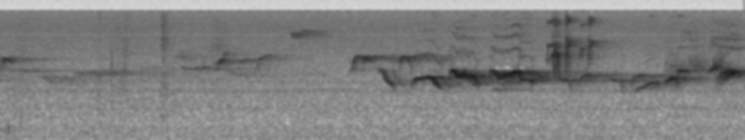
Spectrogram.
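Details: Urban common blackbird in early morning, soft distant whistles at first, then a loud mellow warbling phrase of rising and falling flute-like notes with brief high squeaks, over a constant low rumble.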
